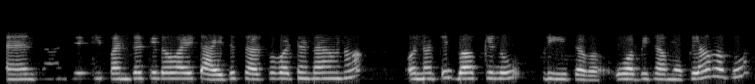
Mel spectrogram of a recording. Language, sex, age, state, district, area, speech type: Sindhi, female, 18-30, Maharashtra, Thane, urban, conversation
